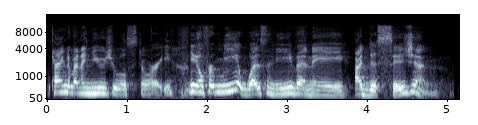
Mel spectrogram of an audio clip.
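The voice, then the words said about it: Minnesota Fargo accent. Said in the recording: “It's Minnesota, so she's got the Fargo accent”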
